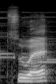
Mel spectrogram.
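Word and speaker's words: 杖: Tsue, which means, we check the accent. Okay, actually, tsue. So, accented on the tsu, the first syllable, tsue.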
